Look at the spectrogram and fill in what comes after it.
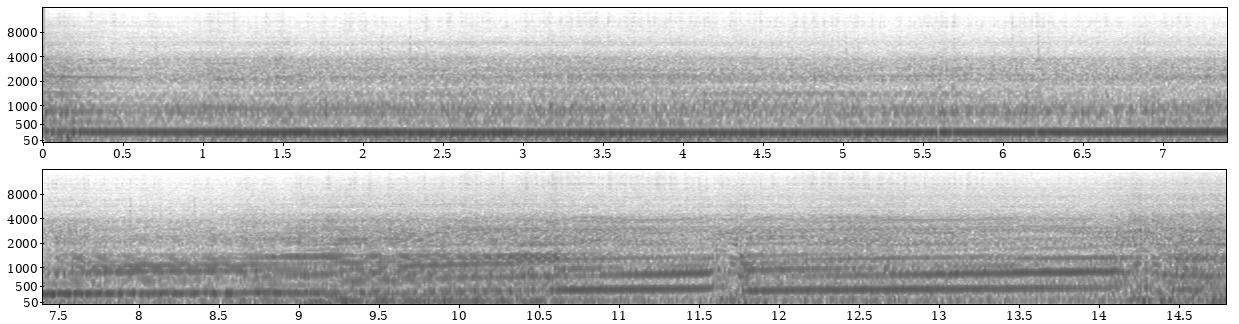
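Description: Racing motorcycle engine heard from onboard, holding a steady note for about half the time, then rising steadily under acceleration, with a brief break in the note about two-thirds through. Wind rush on the microphone throughout.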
